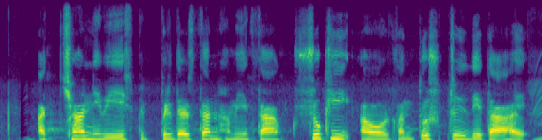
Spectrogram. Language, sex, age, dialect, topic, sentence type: Hindi, male, 25-30, Marwari Dhudhari, banking, statement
